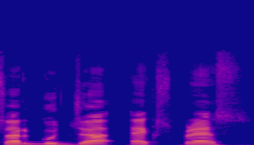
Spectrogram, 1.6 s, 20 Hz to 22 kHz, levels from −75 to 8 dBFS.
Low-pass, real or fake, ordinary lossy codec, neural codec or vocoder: 14.4 kHz; fake; none; vocoder, 44.1 kHz, 128 mel bands, Pupu-Vocoder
